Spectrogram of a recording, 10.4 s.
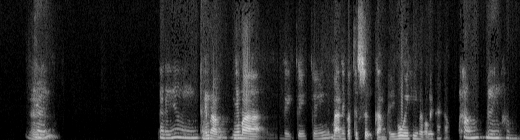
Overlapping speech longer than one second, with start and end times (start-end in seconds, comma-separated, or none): none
